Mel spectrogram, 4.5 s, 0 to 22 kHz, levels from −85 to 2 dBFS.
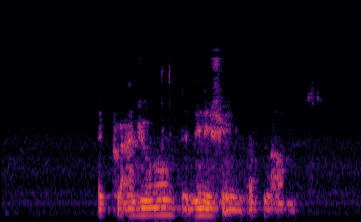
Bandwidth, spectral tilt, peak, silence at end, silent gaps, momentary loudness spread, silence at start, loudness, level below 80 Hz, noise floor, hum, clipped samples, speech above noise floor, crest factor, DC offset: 9.2 kHz; -6.5 dB/octave; -18 dBFS; 0.85 s; none; 10 LU; 1.2 s; -34 LUFS; -78 dBFS; -69 dBFS; none; under 0.1%; 35 dB; 18 dB; under 0.1%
